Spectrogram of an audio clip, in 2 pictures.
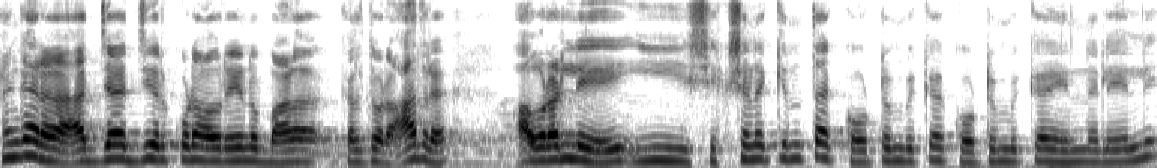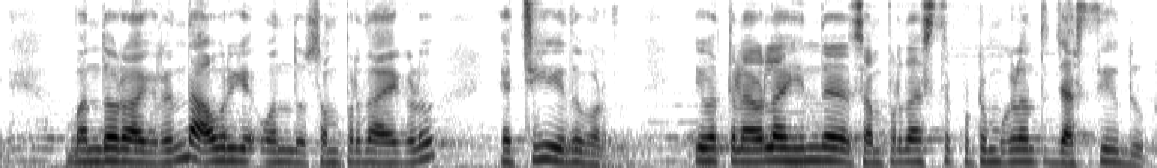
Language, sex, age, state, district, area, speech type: Kannada, male, 45-60, Karnataka, Dharwad, rural, spontaneous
